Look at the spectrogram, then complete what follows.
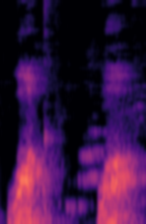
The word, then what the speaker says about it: walk: w a l k l is silent here a is again pronounced like ah walk walk here ska here wa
